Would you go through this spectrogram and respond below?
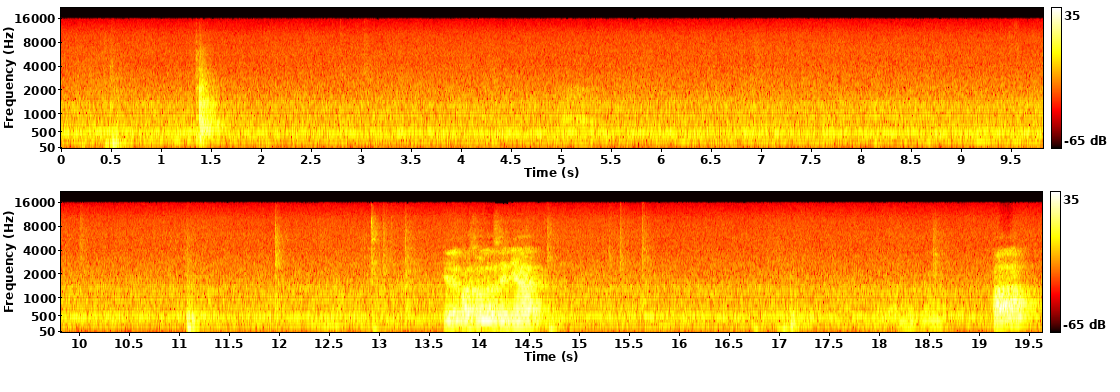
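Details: Honey bees droning in a constant, level hum as their hive is removed from a barn in La Feria, Texas; scattered clicks and thumps, and a short stretch of human voice near the end.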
